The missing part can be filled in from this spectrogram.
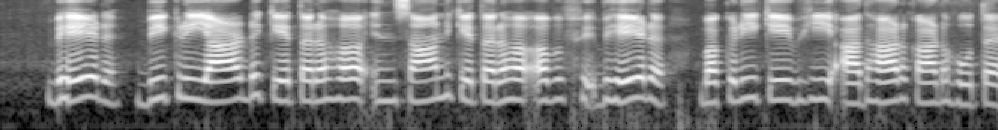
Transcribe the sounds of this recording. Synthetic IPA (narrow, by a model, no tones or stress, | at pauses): bʱeːɽbikɾijaːɾɖket̪əɾəɦɪnsaːnket̪əɾəɦəbbʱeːɾbəkɾikebʱiaːd̪ʱaːɾkaːɾɖɦoːt̪ɦɛ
